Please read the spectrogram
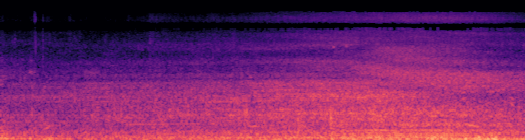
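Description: A motor vehicle approaching, its engine rumble and road noise growing steadily louder.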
